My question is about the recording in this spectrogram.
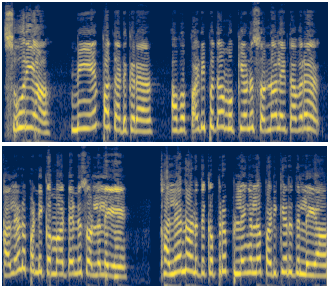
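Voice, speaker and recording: A woman's voice: extremely high pitch, fairly even intonation, racing, bright, forceful tone, dry recording. A woman voicing an emotional, persuasive middle-aged aunt in a cartoon. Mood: pleading. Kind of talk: Tamil cartoon dubbing.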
